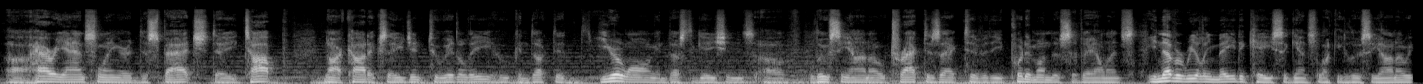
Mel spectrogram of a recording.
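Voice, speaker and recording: A man's voice: on the low side, steady tone, normal speed, soft background music. A man explaining events thoughtfully in a documentary interview.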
